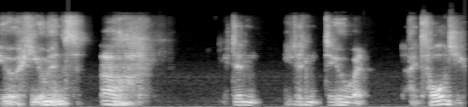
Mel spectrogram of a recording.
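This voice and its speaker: In a raspy, put-on character voice of medium pitch, a man speaks at a very slow pace. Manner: pained, reproachful.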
